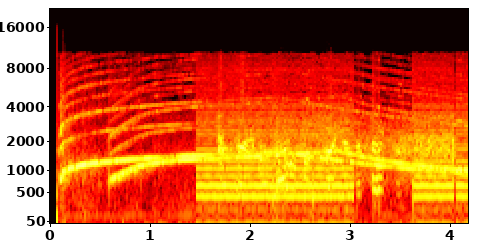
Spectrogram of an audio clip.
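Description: Police sirens winding up, a second one rising just after the first, then holding and slowly falling in pitch. About a second and a half in, a steady lower horn-like tone joins them.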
